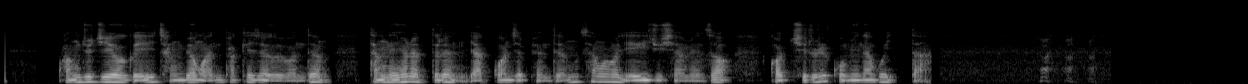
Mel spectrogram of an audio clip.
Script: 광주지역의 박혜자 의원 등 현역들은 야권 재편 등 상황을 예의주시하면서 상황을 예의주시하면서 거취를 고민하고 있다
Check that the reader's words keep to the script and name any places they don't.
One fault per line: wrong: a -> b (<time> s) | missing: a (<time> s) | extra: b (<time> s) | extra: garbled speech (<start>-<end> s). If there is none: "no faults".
extra: 장병완 (1.6 s)
extra: 당내 (3.7 s)
missing: 상황을 예의주시하면서 (7.3 s)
